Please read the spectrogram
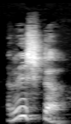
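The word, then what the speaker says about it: wrist: हम पढ़ेंगे ऑनेस्ट दोस्तों दूसरा रूल है जब किसी अंग्रेजी शब्द के शुरुआत में यदि डब्लू के बाद आर आता है तो डब्लू का प्रोनंसिएशन नहीं किया जाता है तो दोस्तों जब डब्लू के बाद जब आर आता है तो हम डब्लू का प्रोनंसिएशन नहीं करते हैं जैसे यहां पर है कि रिस्ट यहां पर दोस्तों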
